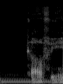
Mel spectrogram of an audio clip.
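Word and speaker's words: Ko-fi: Coffee is how it's pronounced, I believe. It is pronounced coffee.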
